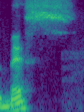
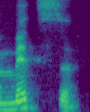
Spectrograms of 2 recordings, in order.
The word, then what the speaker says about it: Metz: je suis à mes donc pas Metz comme certains peuvent prononcer c'est bien mes donc j'ai fait l'erreur le premier jour quand je suis arrivé ici on m'a tout de suite repris avec Viger donc c'est mes donc on est donc messin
